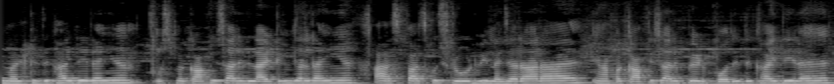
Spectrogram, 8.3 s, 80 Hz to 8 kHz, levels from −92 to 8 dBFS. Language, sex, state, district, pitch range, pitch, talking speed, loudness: Hindi, female, Chhattisgarh, Rajnandgaon, 200-220 Hz, 210 Hz, 210 wpm, -28 LUFS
